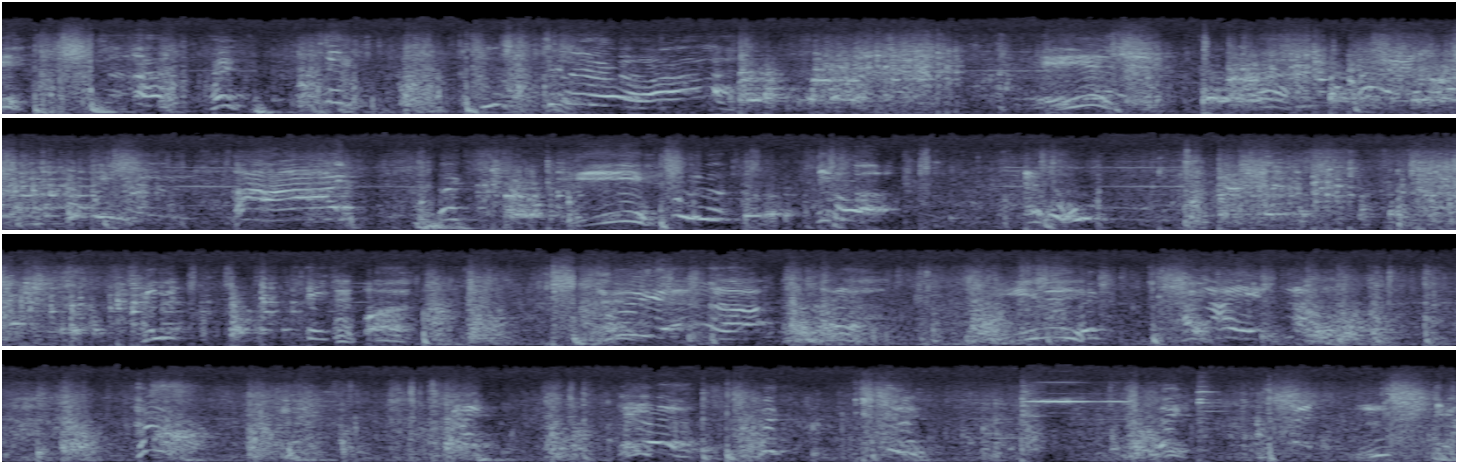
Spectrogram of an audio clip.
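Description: Punches and blows land with sharp smacks.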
